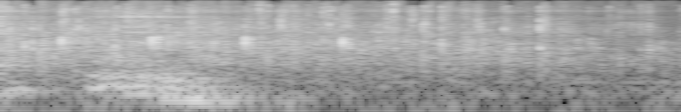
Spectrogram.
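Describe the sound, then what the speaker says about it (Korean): Brief burst of audience applause at a cultural concert in a performance hall, with a low voice-like murmur early on before the clapping thins out. "큰 박수 한번 보내주시기 감사합니다"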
